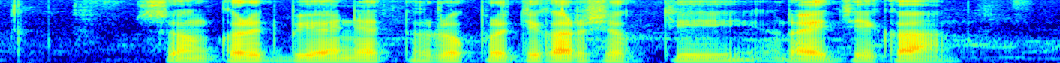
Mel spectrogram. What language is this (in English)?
Marathi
